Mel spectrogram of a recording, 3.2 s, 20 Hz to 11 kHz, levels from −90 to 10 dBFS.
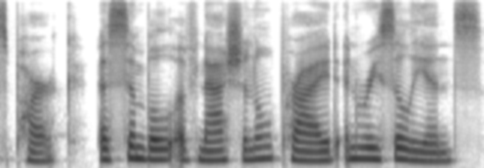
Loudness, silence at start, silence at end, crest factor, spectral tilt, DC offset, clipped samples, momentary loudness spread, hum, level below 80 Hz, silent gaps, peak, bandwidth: -18 LUFS; 0 s; 0.05 s; 16 dB; -4 dB/octave; under 0.1%; under 0.1%; 7 LU; none; -68 dBFS; none; -2 dBFS; 11 kHz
